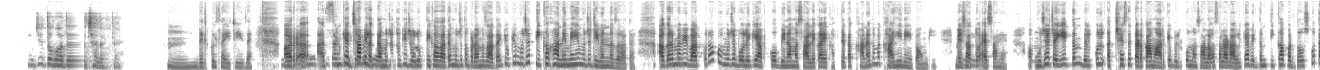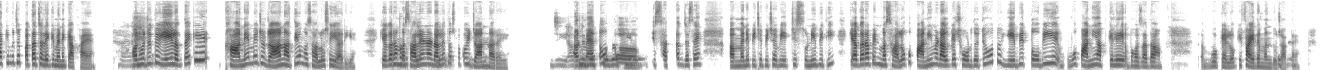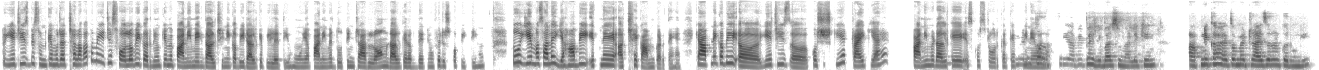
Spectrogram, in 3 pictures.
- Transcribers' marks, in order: tapping; laughing while speaking: "खाया है"; in English: "फ़ॉलो"; in English: "ट्राय"; in English: "स्टोर"; in English: "ट्राय"
- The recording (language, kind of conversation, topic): Hindi, unstructured, खाने में मसालों का क्या महत्व होता है?
- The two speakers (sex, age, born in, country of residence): female, 20-24, India, India; female, 25-29, India, India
